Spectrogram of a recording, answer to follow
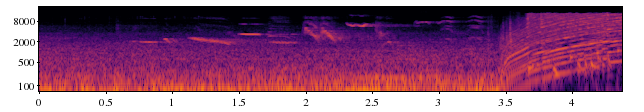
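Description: Small birds chirping a few short times over steady outdoor ambience with a low rumble. Near the end a loud whoosh starts and rises in pitch.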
